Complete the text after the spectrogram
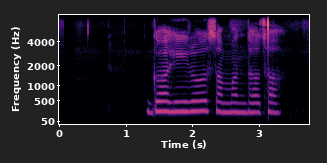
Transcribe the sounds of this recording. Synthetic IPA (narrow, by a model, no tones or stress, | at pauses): ɡʌɦiɾosʌmbʌnd̪ʱʌt͡sʰʌ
